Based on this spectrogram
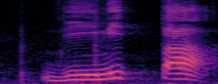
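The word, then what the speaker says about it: nimitta: 이제 원래 빨리어 인재로 한다면은 니, 미 이런데, 그러면 이제 T가 두 개이기 때문에 이 센 발음으로 이제 이제 센 발음을 씁니다. 그러면 이 타자는 따가 되는데 이건 어디 가야 되겠습니까? 그래서 여기에 이제 이렇게 들어갑니다. 그러면은 보통 보면은 이제 정확한 발음은 니미따 이래 합니다.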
